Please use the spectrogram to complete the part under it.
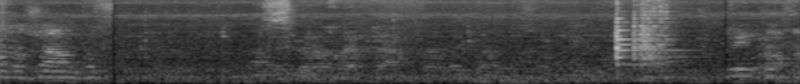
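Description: A metal spoon scrapes rice across a clay plate.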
